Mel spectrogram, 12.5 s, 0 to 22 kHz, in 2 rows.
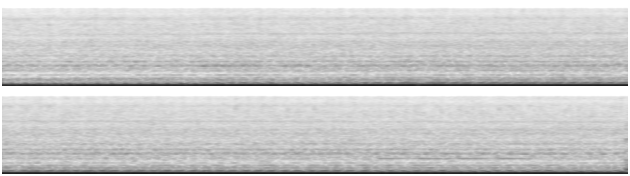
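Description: Supercharged LSA V8 in a Chevy SS idling steadily just after a start, heard from inside the cabin as a deep, even rumble.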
